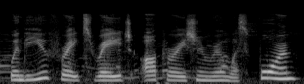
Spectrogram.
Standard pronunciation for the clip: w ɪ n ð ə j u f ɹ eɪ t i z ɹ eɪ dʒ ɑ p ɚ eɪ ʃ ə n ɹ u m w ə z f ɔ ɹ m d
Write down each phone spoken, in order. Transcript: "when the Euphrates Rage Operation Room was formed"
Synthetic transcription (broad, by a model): w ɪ n ð ə j u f ɹ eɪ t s ɹ eɪ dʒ ɑ p ɚ eɪ ʃ ə n ɹ u m w ə z f ɔ ɹ m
